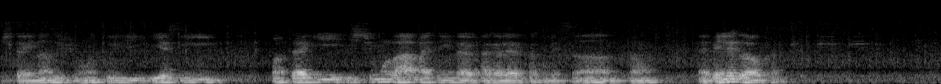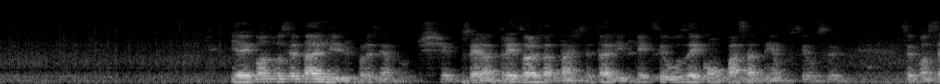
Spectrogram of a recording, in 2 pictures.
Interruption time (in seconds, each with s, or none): none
